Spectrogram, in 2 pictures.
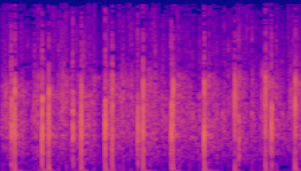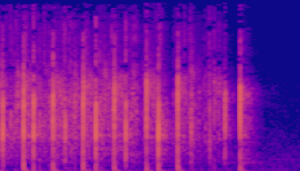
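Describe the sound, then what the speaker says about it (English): A small crowd at a naval squadron plaque dedication claps in distinct, fairly sparse hand claps that stay steady for about five seconds and then stop abruptly, leaving near silence. "please join me in a round of applause to him"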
